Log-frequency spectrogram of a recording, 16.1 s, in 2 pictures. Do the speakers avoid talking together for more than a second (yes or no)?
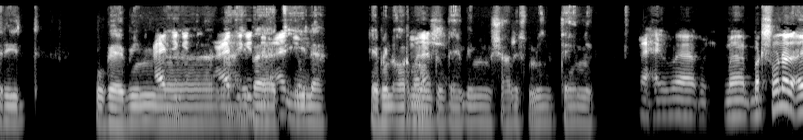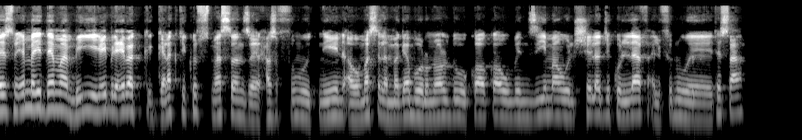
no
